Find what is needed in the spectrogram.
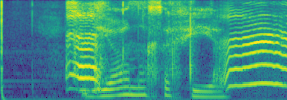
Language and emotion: Russian, neutral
